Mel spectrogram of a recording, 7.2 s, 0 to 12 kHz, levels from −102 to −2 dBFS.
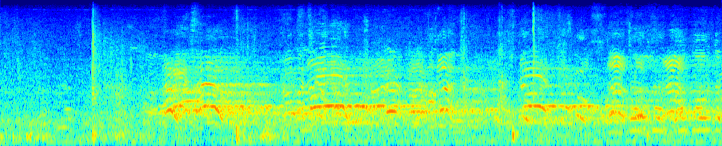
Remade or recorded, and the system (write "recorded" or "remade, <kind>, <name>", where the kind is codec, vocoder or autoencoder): recorded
